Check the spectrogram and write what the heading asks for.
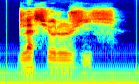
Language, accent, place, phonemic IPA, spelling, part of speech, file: French, France, Lyon, /ɡla.sjɔ.lɔ.ʒi/, glaciologie, noun, LL-Q150 (fra)-glaciologie.wav
- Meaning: glaciology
